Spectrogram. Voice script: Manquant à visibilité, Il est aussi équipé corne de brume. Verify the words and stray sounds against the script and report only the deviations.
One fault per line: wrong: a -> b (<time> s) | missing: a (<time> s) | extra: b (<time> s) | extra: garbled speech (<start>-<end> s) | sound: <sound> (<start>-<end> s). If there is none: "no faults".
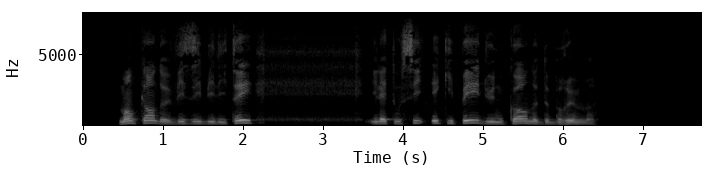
wrong: à -> de (0.9 s)
extra: d'une (5.0 s)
